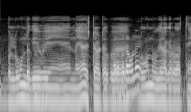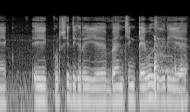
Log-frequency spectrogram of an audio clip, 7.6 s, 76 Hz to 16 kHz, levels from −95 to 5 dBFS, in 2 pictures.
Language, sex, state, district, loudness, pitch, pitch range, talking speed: Hindi, male, Rajasthan, Jaipur, -18 LUFS, 125 Hz, 120-130 Hz, 165 wpm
